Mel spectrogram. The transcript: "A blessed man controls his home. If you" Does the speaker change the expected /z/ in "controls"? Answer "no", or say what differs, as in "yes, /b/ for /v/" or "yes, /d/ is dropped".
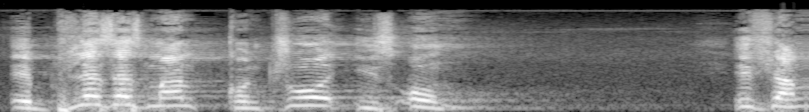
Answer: yes, /z/ is dropped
